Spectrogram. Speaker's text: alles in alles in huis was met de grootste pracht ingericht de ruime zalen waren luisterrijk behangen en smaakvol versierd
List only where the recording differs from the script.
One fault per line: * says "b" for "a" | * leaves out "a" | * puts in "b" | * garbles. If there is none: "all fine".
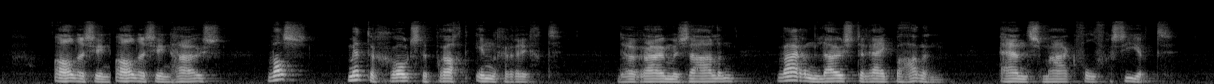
all fine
